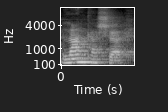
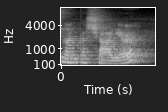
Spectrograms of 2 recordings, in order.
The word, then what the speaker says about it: Lancashire: Zobaczcie, tutaj na slajdzie mamy Lancashire. To nie jest Lancashire, tak jak na przykład we Władcy Pierścieni, tak? Mówią Shire. Natomiast w brytyjskim angielskim tak się tego nie wymawia. Mówimy Lancashire. Nie Lancashire. Pendle Hill in Lancashire.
